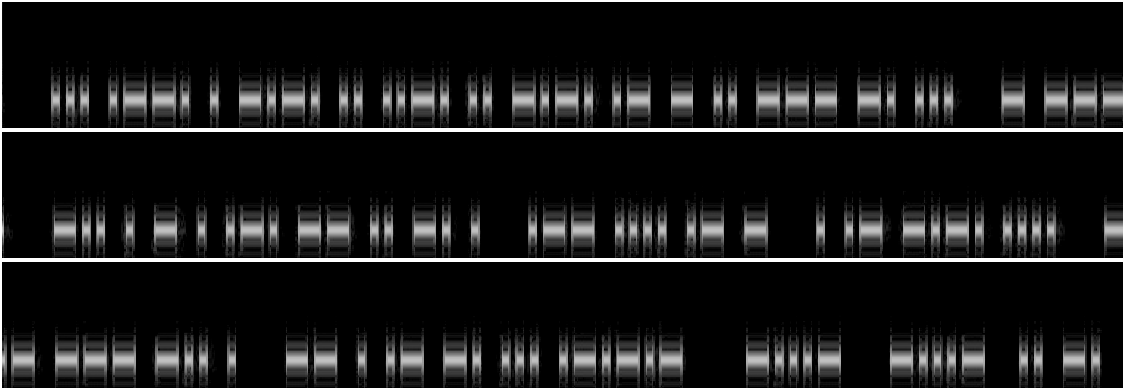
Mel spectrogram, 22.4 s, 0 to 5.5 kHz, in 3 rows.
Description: Morse code, heard as a keyed tone, about 25 wpm, 600 Hz. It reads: SPECIFICATIONS TO DETERMINE WHAT EACH MODE MEANS. <BT> <BT> IN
